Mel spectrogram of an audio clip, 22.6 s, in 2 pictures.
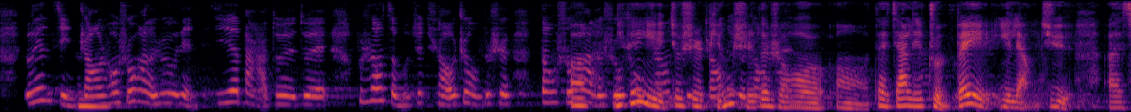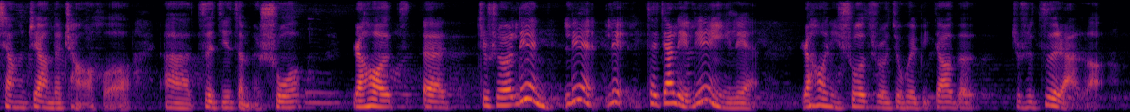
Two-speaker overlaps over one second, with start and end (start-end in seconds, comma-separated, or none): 5.7-8.1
